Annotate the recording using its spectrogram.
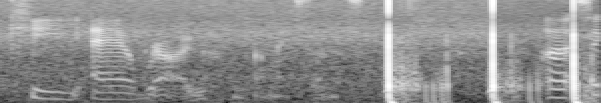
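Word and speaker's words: quiero: it says like um i'll make sure i put how it sounds in english so you don't have to try and pronounce the q-u-i-e-r-o because it's there for you like key aero if that makes sense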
